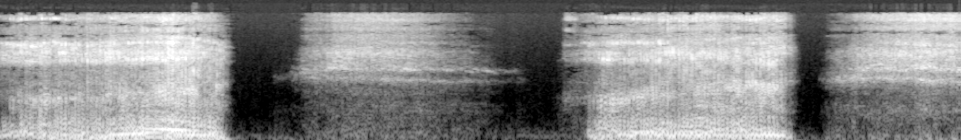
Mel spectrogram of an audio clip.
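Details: Boyfriend sleeping after a long day, with loud, rough, low rattling snores on each in-breath and quieter out-breaths between them; snoring.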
